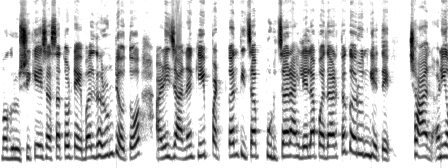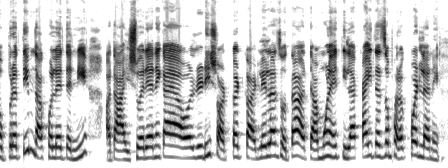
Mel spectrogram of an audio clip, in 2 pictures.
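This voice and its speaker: A woman's voice: on the high side, normal speed, few pauses. A woman giving a chatty voice-over recap of a TV serial, talking straight to her viewers. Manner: chatty, addresses viewers directly. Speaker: TV serial reviewer.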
